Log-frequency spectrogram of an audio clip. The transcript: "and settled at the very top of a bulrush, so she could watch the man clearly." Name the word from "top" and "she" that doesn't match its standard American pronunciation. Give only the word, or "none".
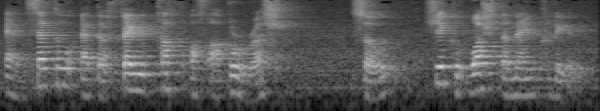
top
